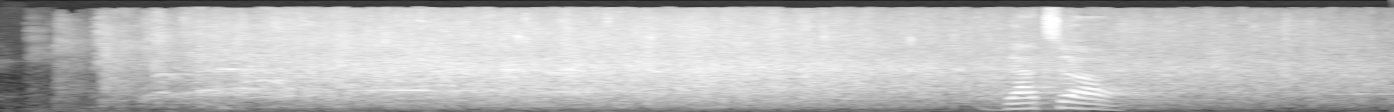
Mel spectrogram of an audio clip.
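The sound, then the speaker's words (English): Sustained audience applause at Mars Hill church, a dense steady wash of clapping that swells quickly and holds for several seconds, with a brief voice cutting in near the end. “That wasn't a pause for clap.”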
